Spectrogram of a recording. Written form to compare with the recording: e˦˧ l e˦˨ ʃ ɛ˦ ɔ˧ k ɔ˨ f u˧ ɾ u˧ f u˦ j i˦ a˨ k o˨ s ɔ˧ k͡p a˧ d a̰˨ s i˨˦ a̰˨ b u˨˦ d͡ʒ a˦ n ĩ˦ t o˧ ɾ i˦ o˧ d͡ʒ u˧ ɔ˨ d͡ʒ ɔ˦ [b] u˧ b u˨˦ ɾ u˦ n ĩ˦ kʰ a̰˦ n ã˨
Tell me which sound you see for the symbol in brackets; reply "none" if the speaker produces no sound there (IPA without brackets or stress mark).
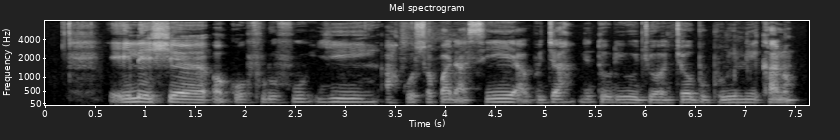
b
